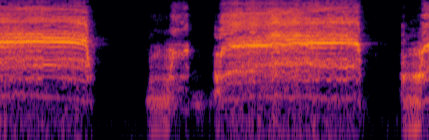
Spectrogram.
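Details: Pig squealing in two long, shrill, raspy bursts of about one and a half seconds each, with a short lower grunt-like sound between them and another squeal starting at the end.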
